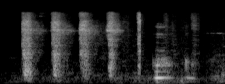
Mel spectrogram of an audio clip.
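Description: A quick series of about six sharp, forceful nasal exhalations in a breathing exercise, the belly pulled in to push air out through the nose as fast as possible, loud, puffing out in a fast steady rhythm before trailing off into softer breaths.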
